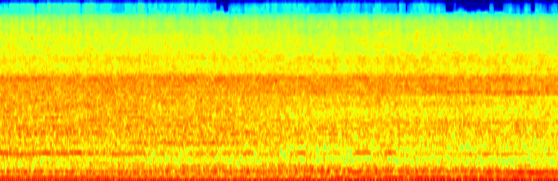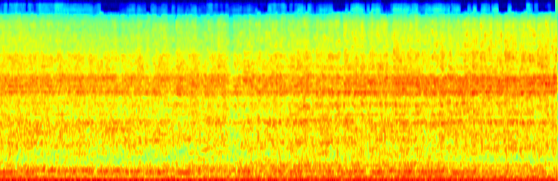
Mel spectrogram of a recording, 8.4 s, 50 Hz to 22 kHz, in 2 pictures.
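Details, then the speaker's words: Camaro at idle in tour mode after swapping MSD wires for Taylor spark plug wires, following misfires at the track: deep, steady burble with an even beat and no skips; firing cleanly, no misfires. "So the car is currently in tour mode because it is 9:30 at night on a Sunday. No misfires, so that's a win."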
